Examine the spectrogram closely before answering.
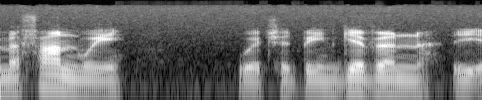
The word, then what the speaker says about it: Myfanwy: began with a lengthy paragraph about the correct pronunciation of the Welsh name Myfanwy, which had been given the infant Sally as her middle name.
